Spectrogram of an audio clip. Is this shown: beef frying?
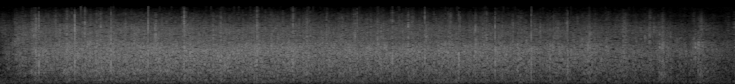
no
